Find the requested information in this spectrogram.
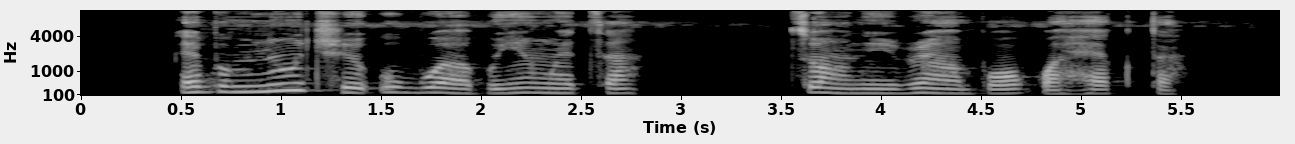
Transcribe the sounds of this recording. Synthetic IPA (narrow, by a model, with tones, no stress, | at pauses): e˨bʊ˨m̩˦nu˦t͡ʃe˨ʔu˦ɡ͡bu˦a˨bʊ˨ɲɪ˦ŋʷe˦tʰa˦ | tɔ˦˨ni˨ɾi˦a˨bʊ˨ɔ˦kʷa˨ɦe˦kta˨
